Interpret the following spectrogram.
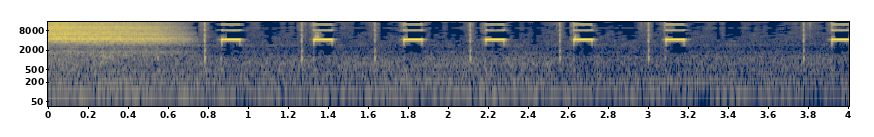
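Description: HKS EVC6 boost controller's display unit beeping at each button press as its menu pages are stepped through: about seven short, high electronic beeps at roughly two a second, over a low steady rumble. A short rustle opens it.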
